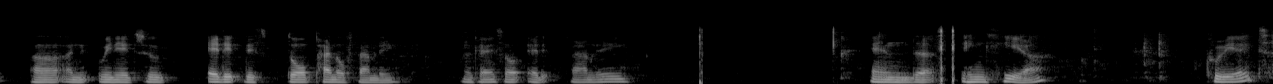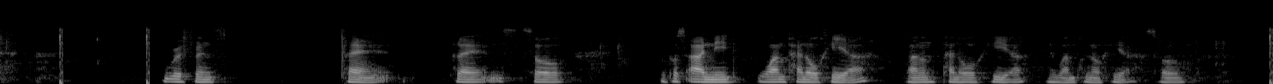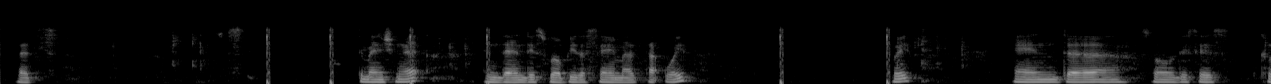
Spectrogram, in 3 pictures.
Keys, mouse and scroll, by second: 7.0 click, 9.4 click, 9.6 click, 10.5 middle click, 11.0-11.3 scroll up 3, 11.3 middle click, 11.4 Escape, 11.5 Escape, 11.9 middle click, 12.0 scroll down 1, 12.2 middle click, 12.3-12.7 typing, 13.3 click, 13.3-14.2 scroll, 14.2 click, 18.6 Escape, 18.8 Escape, 24.4 middle click, 24.6 typing, 25.4 click, 26.5 Escape, 26.9-27.7 typing, 27.1 middle click, 28.1 click, 28.8 click, 29.0 middle click, 29.6 click, 29.9 Escape, 30.1 Escape, 30.8 click, 33.3 click, 34.3 click, 34.8 Escape, 35.0 Escape, 35.4 middle click.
